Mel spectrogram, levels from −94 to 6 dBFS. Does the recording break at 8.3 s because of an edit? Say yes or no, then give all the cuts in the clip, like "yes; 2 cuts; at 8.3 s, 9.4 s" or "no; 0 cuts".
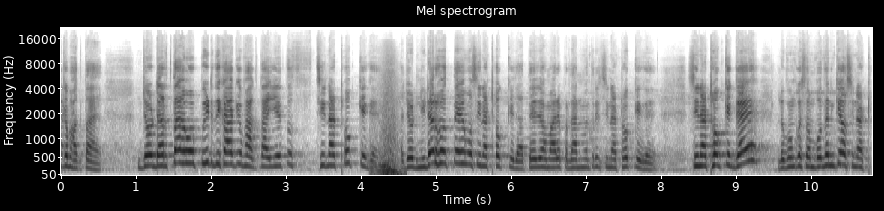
no; 1 cut; at 4.4 s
